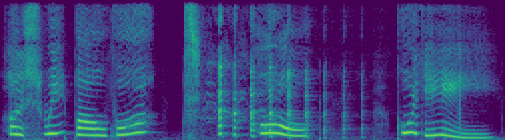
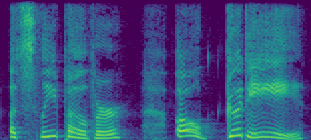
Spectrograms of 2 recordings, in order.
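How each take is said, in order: First: It is said in a high, childish baby voice. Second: It is said in the speaker's normal voice.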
